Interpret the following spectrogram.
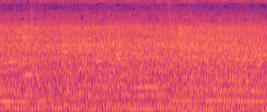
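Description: Street parade sound: a small pickup truck's engine running as it drives slowly past, with a crowd's voices in the background.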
